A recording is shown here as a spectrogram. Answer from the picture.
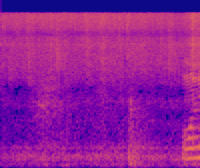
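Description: Quiet handling sounds of bread being dipped and turned in a plastic bowl of beaten egg, with one light knock a little past halfway. A voice starts right at the end.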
